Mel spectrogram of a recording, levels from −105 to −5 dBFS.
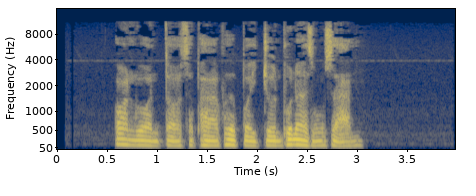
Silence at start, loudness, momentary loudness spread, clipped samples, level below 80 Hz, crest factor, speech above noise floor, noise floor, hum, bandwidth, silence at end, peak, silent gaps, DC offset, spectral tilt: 0.6 s; -20 LUFS; 8 LU; under 0.1%; -60 dBFS; 20 dB; 43 dB; -63 dBFS; none; 11.5 kHz; 0.95 s; -2 dBFS; none; under 0.1%; -4 dB/octave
